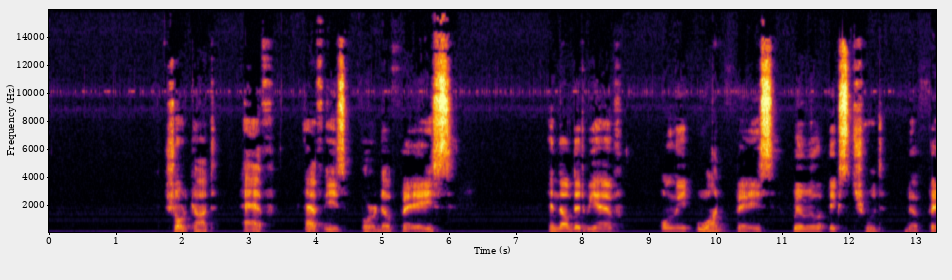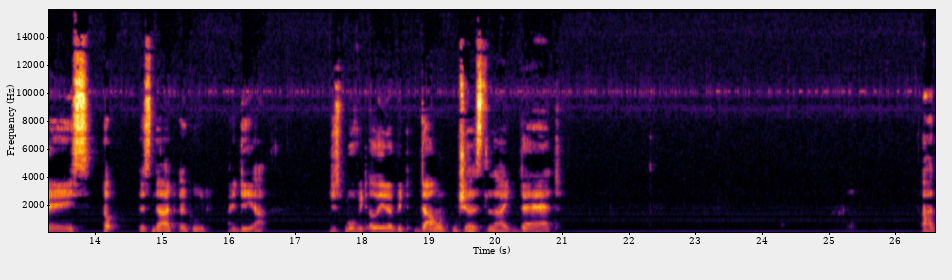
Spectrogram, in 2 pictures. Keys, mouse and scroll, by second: 3.5 KP_5, 3.9 KP_1, 4.2 KP_3, 4.8 KP_5, 12.9-16.2 drag, 16.6 ctrl+z, 17.6-19.6 drag, 22.1-25.6 middle drag, 23.8 a, 25.6 ctrl+r.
